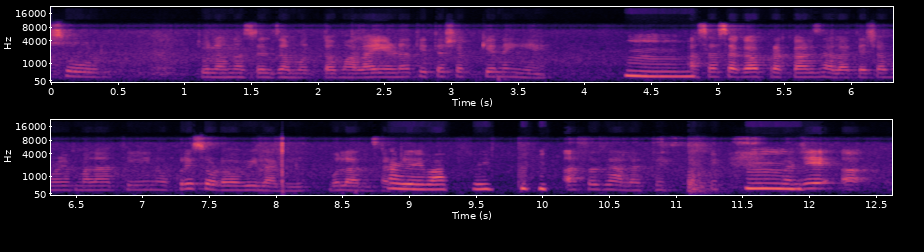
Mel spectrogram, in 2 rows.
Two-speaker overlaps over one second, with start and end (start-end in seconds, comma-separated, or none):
none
